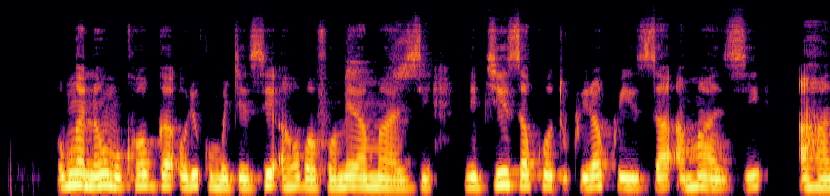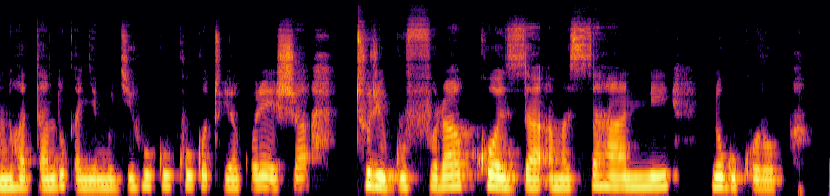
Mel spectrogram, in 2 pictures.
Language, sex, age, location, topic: Kinyarwanda, female, 18-24, Kigali, health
